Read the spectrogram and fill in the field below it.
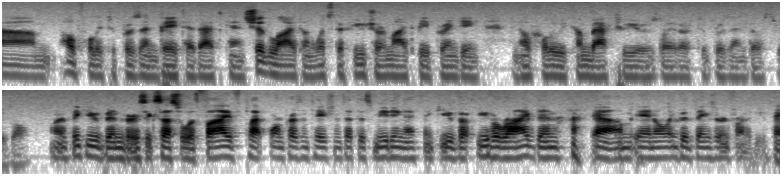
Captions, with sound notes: hopefully to present data that can shed light on what the future might be bringing, and hopefully we come back two years later to present those results. - I think you've been very successful with five platform presentations at this meeting. I think you've arrived. - (laughs) - And only good things are in front of you.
